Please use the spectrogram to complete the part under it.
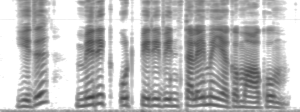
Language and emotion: Tamil, neutral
